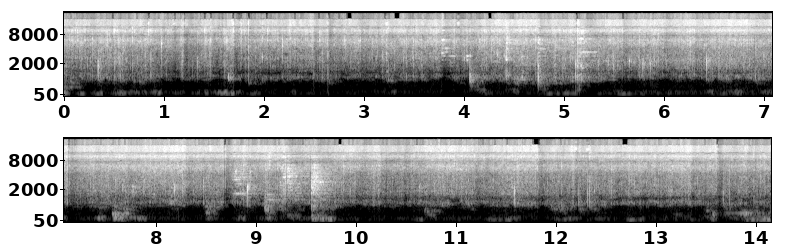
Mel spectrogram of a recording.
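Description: Chopped onions frying in oil with spluttered mustard seeds, torn dried chillies and curry leaves, giving a steady, close, dense sizzle with occasional stirring scrapes throughout, and no talking.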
